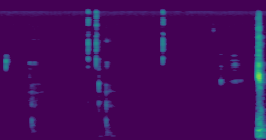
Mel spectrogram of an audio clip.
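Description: Near silence with a few very faint, scattered clicks, then a man's voice begins right at the end.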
